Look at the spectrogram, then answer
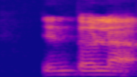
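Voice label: "jentolak", Malay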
